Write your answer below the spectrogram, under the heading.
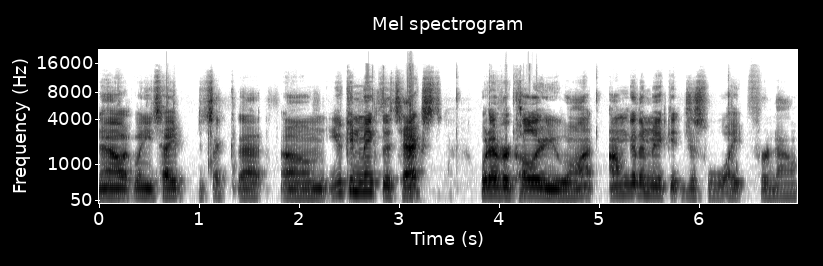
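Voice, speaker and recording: A man's bright, sharp voice with ordinary pitch variation. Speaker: gaming YouTuber. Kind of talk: tutorial. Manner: many fillers (um, uh, like); talking louder than usual.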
